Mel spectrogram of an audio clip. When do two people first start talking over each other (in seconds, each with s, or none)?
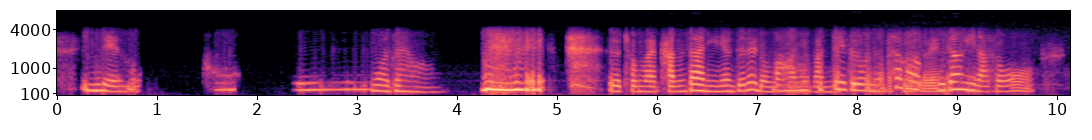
7.2 s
